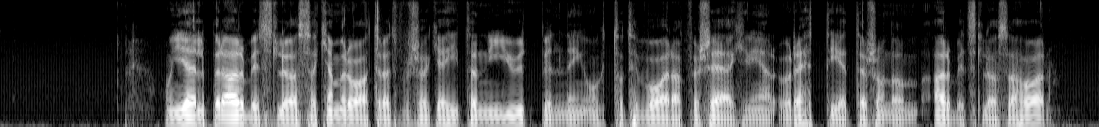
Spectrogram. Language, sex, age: Swedish, male, 23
